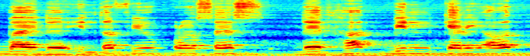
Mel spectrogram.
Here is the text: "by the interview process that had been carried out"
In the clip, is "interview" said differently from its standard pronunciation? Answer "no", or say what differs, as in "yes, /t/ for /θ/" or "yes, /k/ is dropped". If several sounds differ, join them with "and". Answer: yes, /f/ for /v/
